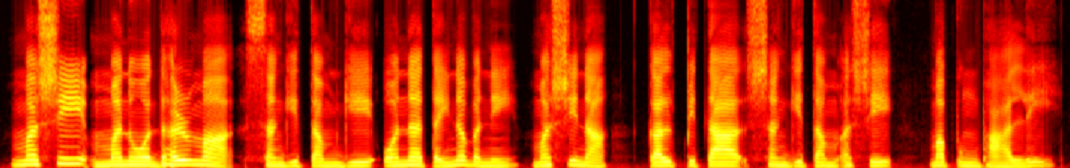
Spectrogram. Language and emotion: Manipuri, neutral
